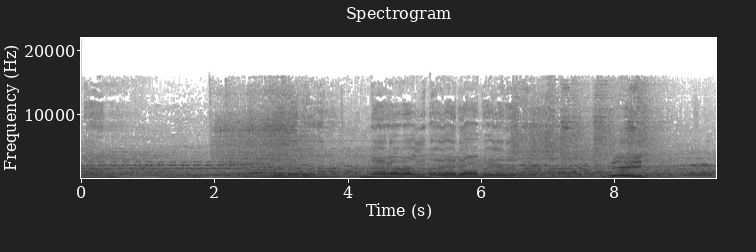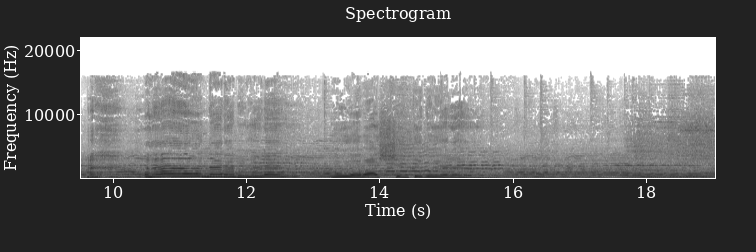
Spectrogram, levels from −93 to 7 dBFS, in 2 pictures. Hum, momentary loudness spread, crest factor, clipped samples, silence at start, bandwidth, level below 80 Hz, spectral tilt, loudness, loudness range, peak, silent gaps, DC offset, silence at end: none; 8 LU; 14 dB; under 0.1%; 0 s; 16.5 kHz; -34 dBFS; -4.5 dB/octave; -15 LUFS; 5 LU; 0 dBFS; none; under 0.1%; 0 s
